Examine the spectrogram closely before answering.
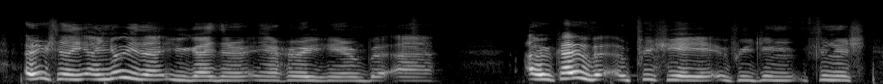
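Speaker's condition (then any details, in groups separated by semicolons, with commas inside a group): Cerebral palsy; from birth; hard to understand, slower on some words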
